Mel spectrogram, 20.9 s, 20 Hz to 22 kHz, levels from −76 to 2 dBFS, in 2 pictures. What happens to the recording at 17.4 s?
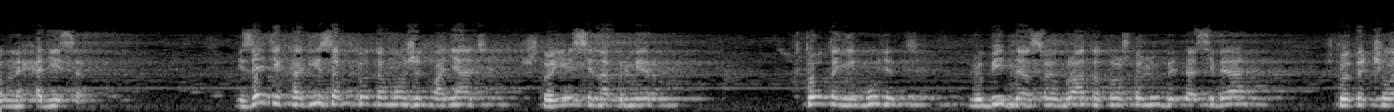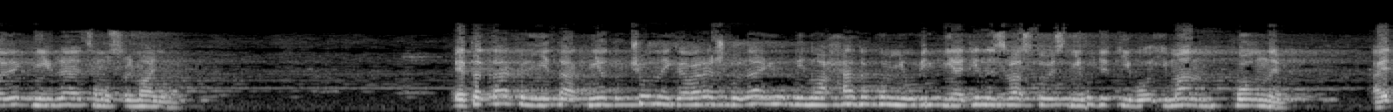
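At 17.37 s, compressed frames are skipped. About 150 ms of 23.2 ms frames never decodes, so the sound jumps ahead.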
